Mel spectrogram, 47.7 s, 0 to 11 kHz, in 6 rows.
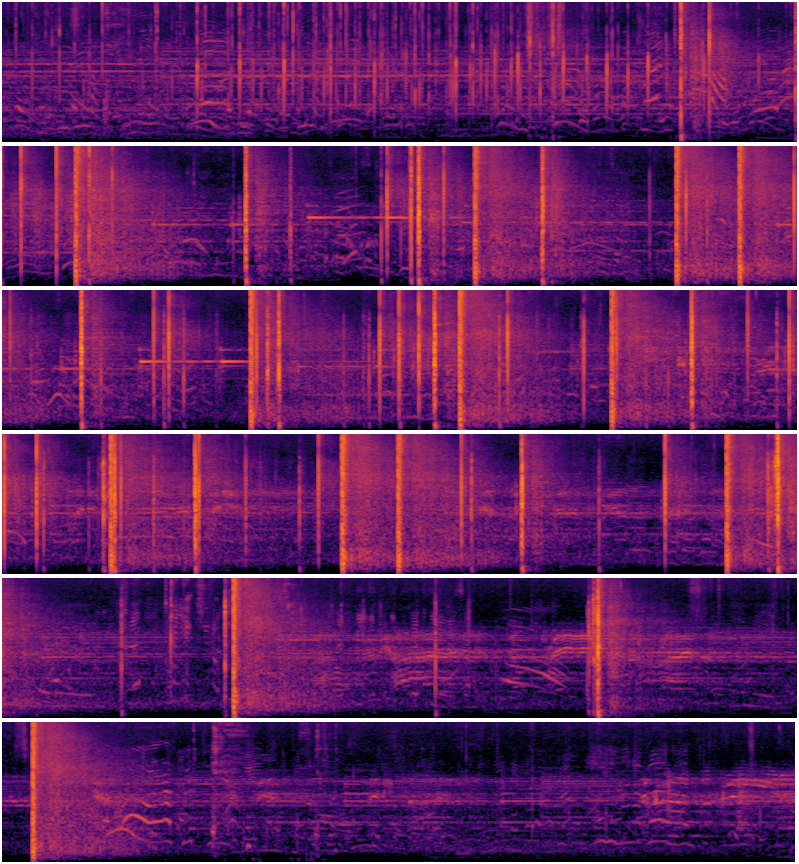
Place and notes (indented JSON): {
  "title": "Rte de L’Izoard, Arvieux, France - Arvieux en Queyras - Feu d'artifice du 14 juillet",
  "date": "2001-07-14 22:30:00",
  "description": "Arvieux en Queyras\nFeu d'artifice du 14 juillet\nAmbiance",
  "latitude": "44.77",
  "longitude": "6.74",
  "altitude": "1581",
  "timezone": "Europe/Paris"
}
